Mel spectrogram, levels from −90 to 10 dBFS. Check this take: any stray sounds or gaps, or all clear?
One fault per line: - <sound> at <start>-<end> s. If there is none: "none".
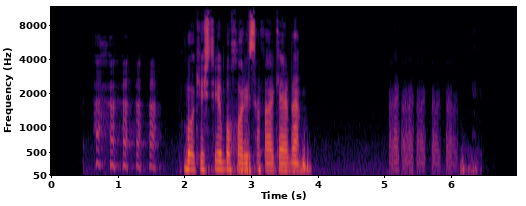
- laugh at 0.6-1.7 s
- laugh at 5.1-6.1 s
